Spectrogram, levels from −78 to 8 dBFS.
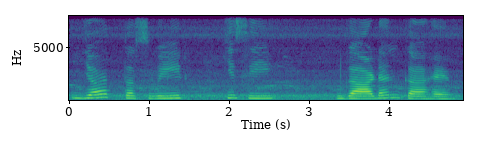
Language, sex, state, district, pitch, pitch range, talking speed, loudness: Hindi, female, Bihar, Patna, 235 Hz, 220-250 Hz, 75 wpm, -17 LUFS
